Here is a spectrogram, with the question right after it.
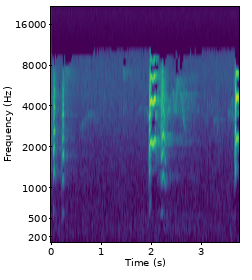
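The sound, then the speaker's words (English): A bald eagle gives short, hoarse cackling calls in a few separated bursts, each a quick pair of harsh, high-pitched notes, clear against a quiet background. “Mostly they are silent, and that's just as well, since their voice is hardly the regal scream you might expect from our official bird. It's more of a hoarse cackling or chirping.”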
